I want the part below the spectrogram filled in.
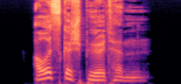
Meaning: strong dative masculine/neuter singular of ausgespült
- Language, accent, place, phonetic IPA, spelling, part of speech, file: German, Germany, Berlin, [ˈaʊ̯sɡəˌʃpyːltəm], ausgespültem, adjective, De-ausgespültem.ogg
